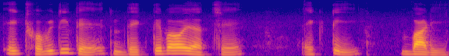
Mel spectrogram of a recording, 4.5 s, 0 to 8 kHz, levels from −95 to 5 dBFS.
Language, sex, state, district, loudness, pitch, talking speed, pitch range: Bengali, male, West Bengal, Jalpaiguri, -22 LUFS, 130 Hz, 95 wpm, 120-150 Hz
